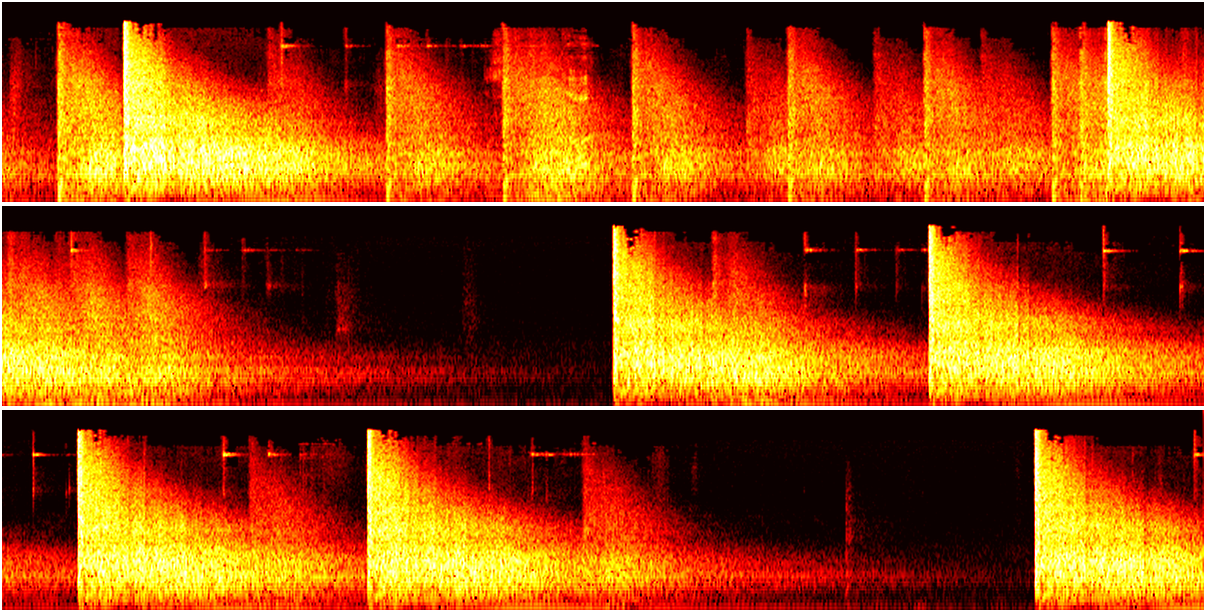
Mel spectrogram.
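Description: Gunshots from a firearm with a red dot sight fired at a target: a quick run of loud cracks, then widely spaced single shots, each leaving a long ringing decay.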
